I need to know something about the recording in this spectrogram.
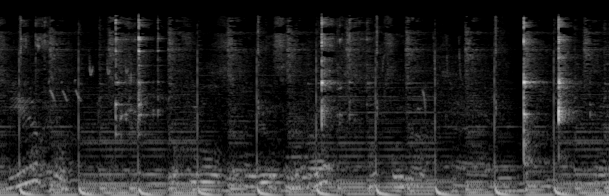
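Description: Background music with a steady, repeating bass beat. Over it, a metal spoon clinks against a ceramic bowl a few times, most sharply about three seconds in and twice near the end.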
